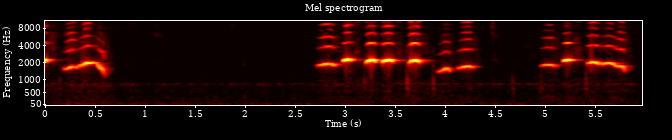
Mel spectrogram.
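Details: Happy cockatiel whistling: a sliding note, a long silence, then a run of four bright repeated whistles, two lower notes and a final falling whistled phrase, in a quiet indoor setting.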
